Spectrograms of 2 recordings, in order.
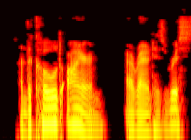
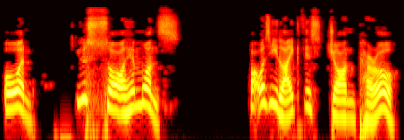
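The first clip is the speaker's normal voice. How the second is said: high, raised question; urgent questioning; 13 semitones higher, 4 dB louder than usual. A narrator's reading. Hugh seeks distraction from misery, urgent questioning. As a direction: press a companion for news. Hugh asks cellmate about captor.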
